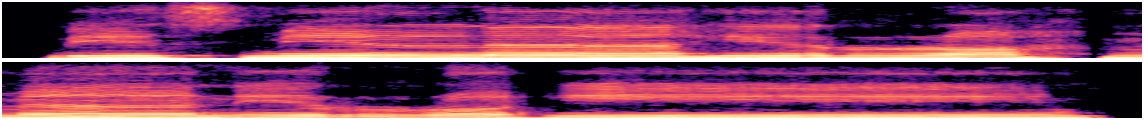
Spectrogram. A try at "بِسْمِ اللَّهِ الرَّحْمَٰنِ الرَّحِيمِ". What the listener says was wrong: Nah, lebih turun, lebih turun lagi. Bismillahirrahmanirrahim.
